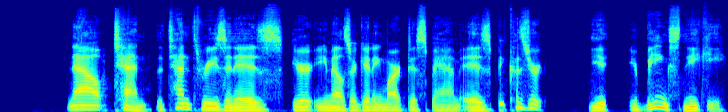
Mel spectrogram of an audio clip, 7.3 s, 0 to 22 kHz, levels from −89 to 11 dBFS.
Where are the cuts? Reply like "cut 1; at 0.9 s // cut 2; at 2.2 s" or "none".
cut 1; at 1.5 s // cut 2; at 5.0 s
